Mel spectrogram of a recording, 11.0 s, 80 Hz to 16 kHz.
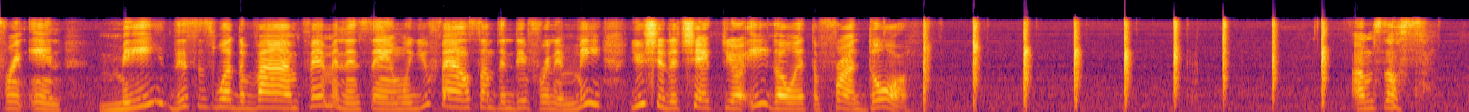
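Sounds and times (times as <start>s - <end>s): hands clapping: 8.8s - 10.0s.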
